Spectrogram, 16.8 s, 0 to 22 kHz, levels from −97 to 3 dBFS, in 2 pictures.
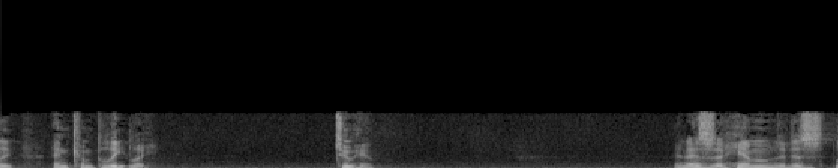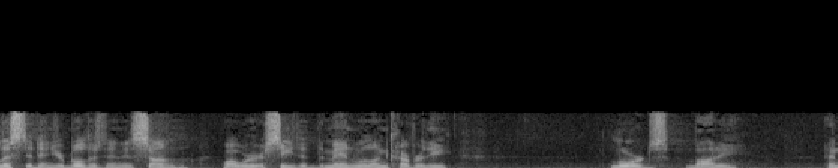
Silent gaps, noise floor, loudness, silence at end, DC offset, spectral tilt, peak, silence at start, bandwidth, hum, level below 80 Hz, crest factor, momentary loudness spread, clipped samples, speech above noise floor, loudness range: none; -67 dBFS; -34 LUFS; 0 s; under 0.1%; -3.5 dB/octave; -14 dBFS; 0 s; 7.8 kHz; none; -66 dBFS; 24 dB; 14 LU; under 0.1%; 33 dB; 10 LU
